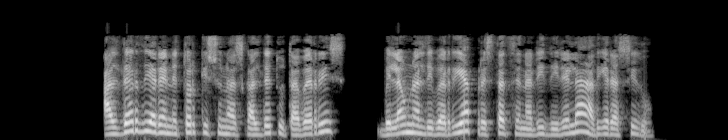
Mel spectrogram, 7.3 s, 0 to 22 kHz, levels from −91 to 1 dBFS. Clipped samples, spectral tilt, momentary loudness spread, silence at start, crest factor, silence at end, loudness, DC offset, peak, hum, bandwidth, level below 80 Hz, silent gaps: under 0.1%; -4 dB/octave; 7 LU; 1.05 s; 18 dB; 0.75 s; -17 LUFS; under 0.1%; 0 dBFS; none; 8.2 kHz; -58 dBFS; 3.47-3.77 s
